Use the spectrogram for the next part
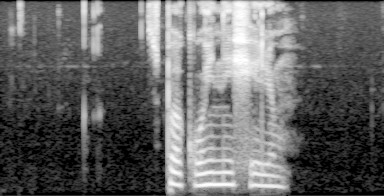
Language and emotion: Russian, neutral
